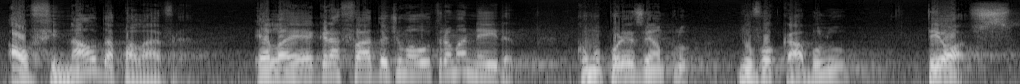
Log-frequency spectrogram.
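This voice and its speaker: A man with a Brazilian Portuguese accent teaching Greek in a recorded lesson, explaining terms slowly and carefully and drawing out each Greek word. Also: a little high, big pitch swings, darkish tone. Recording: long reverb on the voice.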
